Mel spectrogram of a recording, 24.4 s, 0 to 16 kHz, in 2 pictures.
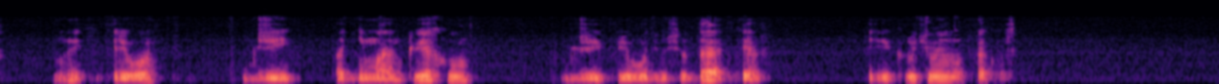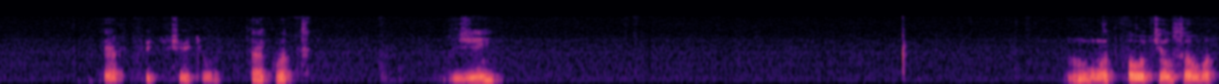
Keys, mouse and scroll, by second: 0.3-0.8 scroll down 1, 1.0 middle click, 1.0-2.3 scroll down 3, 2.3 g, 3.8 middle click, 5.6 g, 7.1 r, 9.5 middle click, 19.0-20.7 scroll up 4, 19.4 middle click, 20.7-21.4 scroll up 1, 21.4-22.0 scroll down 1, 22.0-23.7 scroll down 2, 22.5 shift+middle click, 23.7 middle click.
